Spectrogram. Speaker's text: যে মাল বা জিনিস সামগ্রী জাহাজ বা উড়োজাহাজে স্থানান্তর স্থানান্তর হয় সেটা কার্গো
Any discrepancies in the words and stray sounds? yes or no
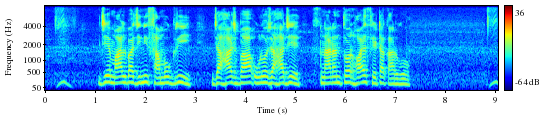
yes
